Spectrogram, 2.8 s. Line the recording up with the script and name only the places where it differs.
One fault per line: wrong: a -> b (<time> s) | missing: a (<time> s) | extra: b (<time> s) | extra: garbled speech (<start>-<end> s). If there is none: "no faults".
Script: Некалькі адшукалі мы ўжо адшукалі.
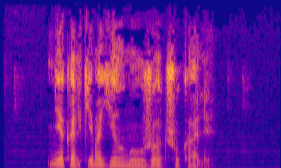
wrong: адшукалі -> магіл (1.0 s)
